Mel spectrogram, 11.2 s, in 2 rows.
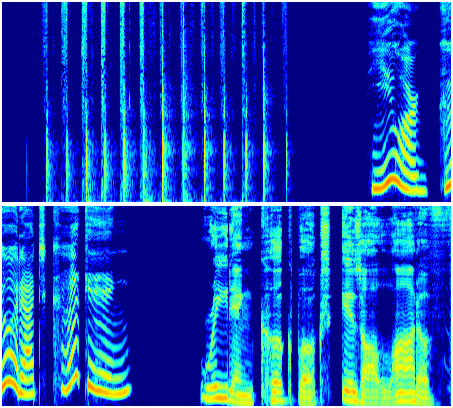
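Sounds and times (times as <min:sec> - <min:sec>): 
knife chopping food on a cutting board: 0:00.2 - 0:03.7
speech: 0:04.7 - 0:07.3, 0:08.1 - 0:11.2.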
